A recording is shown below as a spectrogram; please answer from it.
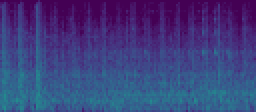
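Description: A sewing machine runs steadily while stitching the seam of a fabric face mask, giving a continuous close-up motor whir with a few brief louder bumps near the start and no talking.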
